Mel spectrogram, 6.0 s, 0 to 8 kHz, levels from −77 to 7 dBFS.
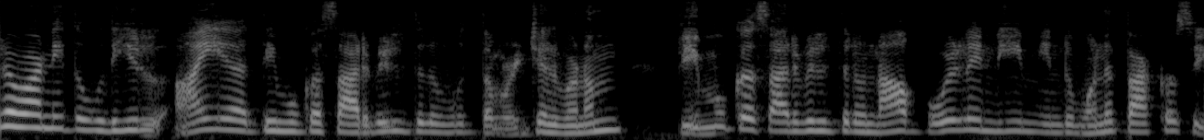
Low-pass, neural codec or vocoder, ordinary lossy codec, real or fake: none; codec, 16 kHz, 0.5 kbps, X-Codec, HuBERT features, trained on LibriSpeech; none; fake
